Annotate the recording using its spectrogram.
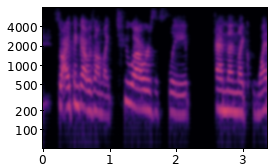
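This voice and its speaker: In an American accent, a woman talks at a fairly quick pace with an animated tone, medium pitch, and ordinary pitch variation. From Philadelphia. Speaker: actress and host. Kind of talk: interview storytelling.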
